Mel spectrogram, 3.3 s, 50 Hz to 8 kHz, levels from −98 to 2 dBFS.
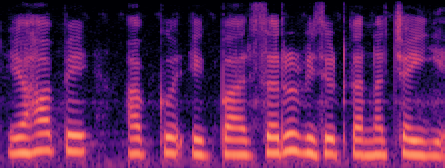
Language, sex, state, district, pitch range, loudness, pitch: Hindi, female, Uttar Pradesh, Jalaun, 215-245 Hz, -25 LUFS, 230 Hz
